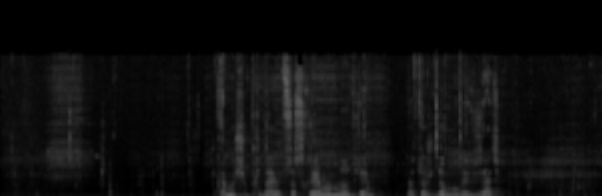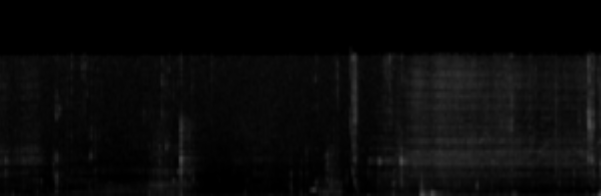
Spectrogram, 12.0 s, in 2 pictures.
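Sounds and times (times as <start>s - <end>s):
people chewing: 0.0s - 2.6s, 4.2s - 12.0s.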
